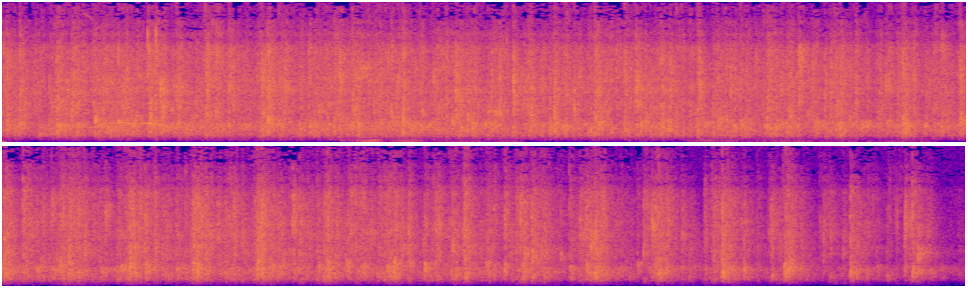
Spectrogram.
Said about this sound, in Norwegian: De skal jo ikke komme opp på scenen ennå, ettersom det er film først, men jeg syns vi skal gi en eh, liten applaus og en varm velkomst til de tre.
